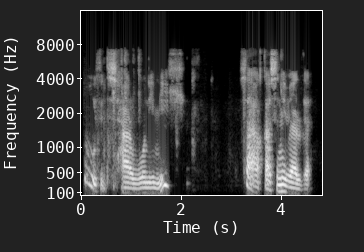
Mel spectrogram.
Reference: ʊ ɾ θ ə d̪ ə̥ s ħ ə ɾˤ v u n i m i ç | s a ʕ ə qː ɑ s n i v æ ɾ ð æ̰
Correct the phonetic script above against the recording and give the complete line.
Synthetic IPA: ʊ ɾ θ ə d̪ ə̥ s ħ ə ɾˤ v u n i m i ç | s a ʕ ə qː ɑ s n i v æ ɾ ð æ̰

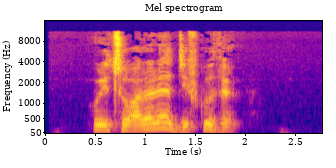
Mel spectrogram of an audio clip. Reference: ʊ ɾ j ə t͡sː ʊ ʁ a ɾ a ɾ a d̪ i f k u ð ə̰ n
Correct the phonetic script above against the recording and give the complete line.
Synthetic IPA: ʊ ɾ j ə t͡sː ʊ ʁ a ɾ a ɾ a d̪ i f k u ð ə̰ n

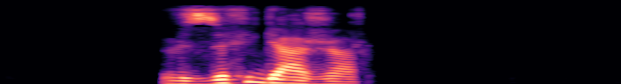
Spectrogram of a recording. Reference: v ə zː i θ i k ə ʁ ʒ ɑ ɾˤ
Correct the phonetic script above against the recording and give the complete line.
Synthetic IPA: v ə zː æ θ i ɡ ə ʕ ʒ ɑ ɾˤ

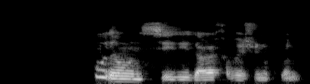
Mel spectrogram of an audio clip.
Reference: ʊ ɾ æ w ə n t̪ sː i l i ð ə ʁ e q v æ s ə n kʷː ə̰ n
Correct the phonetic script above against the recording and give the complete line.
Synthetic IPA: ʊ ɾ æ w ə n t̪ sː i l i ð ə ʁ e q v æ ʃ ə n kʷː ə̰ n

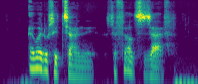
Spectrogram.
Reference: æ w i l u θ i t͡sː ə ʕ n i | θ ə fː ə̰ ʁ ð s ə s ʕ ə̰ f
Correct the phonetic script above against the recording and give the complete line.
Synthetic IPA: æ w æ l u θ i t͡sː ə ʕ n i | θ ə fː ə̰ ʁ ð s ə z ʕ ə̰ f

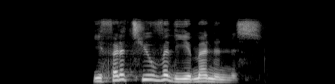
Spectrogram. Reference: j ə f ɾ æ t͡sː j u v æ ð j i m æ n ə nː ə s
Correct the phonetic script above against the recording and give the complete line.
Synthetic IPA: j ə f ɾ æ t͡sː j u v æ ð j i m æ n ə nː ə s

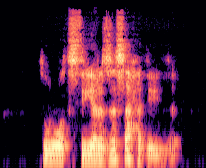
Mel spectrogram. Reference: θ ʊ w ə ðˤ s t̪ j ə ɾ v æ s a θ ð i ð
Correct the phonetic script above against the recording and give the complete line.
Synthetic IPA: θ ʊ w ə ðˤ s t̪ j ə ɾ z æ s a ħ ð i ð

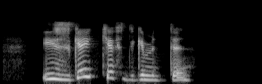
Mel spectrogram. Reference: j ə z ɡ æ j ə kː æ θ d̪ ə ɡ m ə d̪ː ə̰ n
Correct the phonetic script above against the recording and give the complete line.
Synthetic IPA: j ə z ɡ æ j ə kː æ θ d̪ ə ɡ m ə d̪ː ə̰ n

